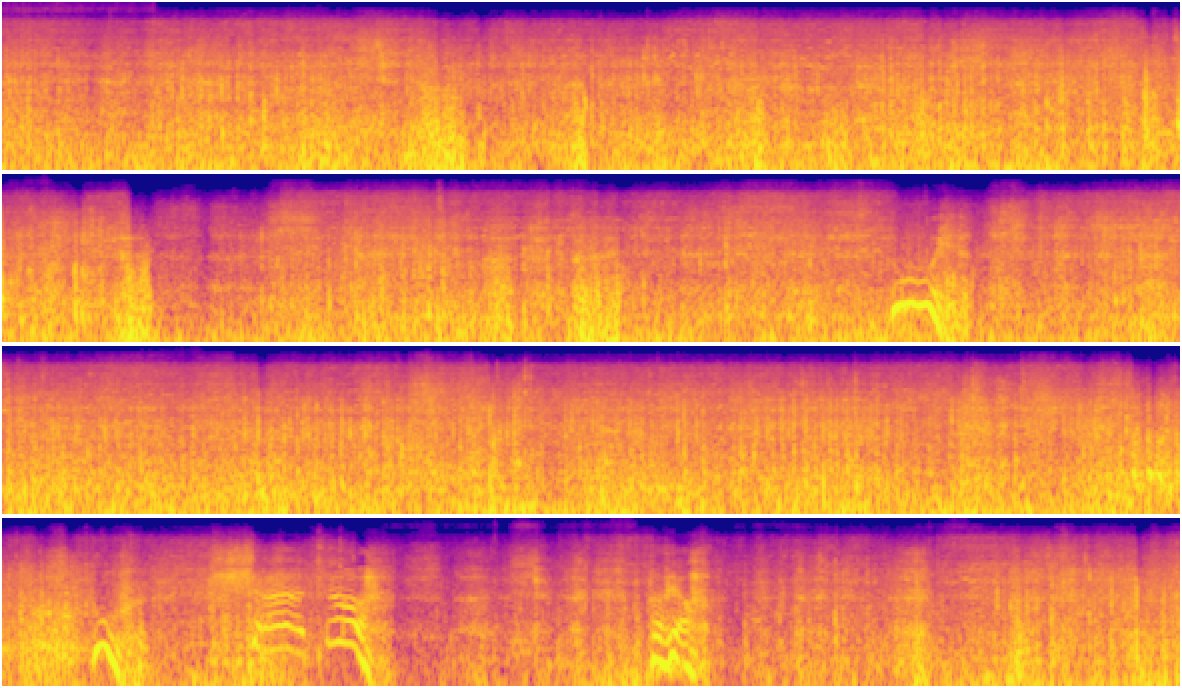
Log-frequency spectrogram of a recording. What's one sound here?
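A mountain bike's chain and frame rattle over bumps.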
